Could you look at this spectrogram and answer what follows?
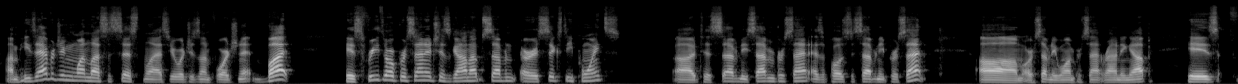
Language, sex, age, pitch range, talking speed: English, male, 30-49, 105-150 Hz, 180 wpm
